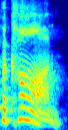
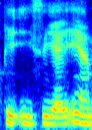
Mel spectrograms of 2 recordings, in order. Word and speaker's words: pecan: We call it pecan. She asked me, how do you pronounce P-E-C-A-N? We say pecan. I know a lot of people say pecan, but we say pecan here in Texas.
